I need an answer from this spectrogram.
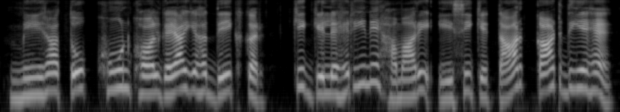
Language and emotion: Hindi, angry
